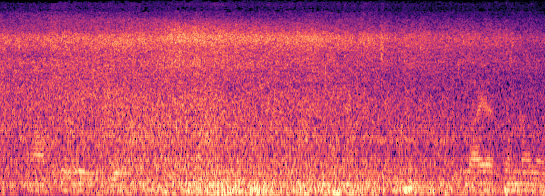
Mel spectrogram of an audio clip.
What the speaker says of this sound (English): Such a beautiful area to come check out the beach, go for a swim.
